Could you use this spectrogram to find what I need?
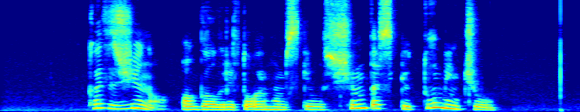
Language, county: Lithuanian, Panevėžys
